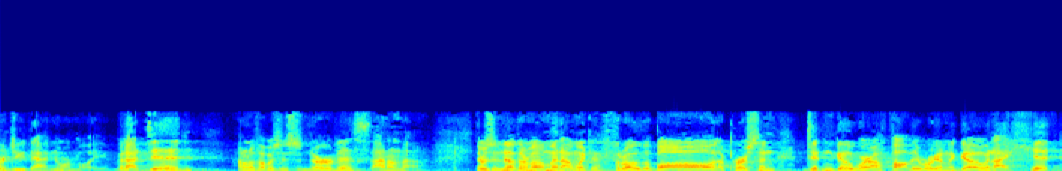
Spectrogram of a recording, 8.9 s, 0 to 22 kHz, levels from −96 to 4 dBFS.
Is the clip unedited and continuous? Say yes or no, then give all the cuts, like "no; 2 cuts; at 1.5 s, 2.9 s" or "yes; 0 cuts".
no; 1 cut; at 3.9 s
